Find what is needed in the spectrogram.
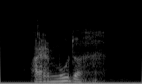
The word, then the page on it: armoedig: /ɑrˈmu.dəx/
